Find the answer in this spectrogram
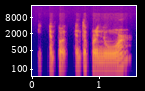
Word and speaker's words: entrepreneur: enterprise entrepreneur 하면은 사업가 ER 대신에 이게 이게 프렌치에서 온 어원을 가진 단어들은 이렇게 누어로 끝나요. 누어. 그래서 누어 이렇게 entrepreneur.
